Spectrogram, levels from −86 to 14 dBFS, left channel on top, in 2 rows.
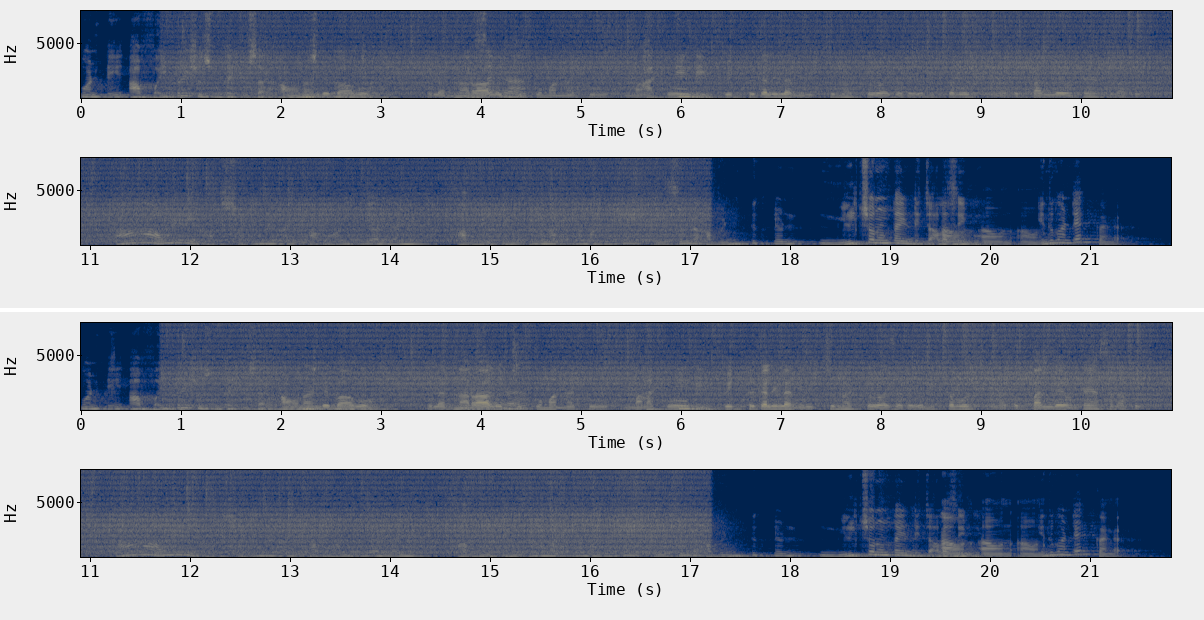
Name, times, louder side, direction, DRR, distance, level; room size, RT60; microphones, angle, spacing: voice 1, 0.0-3.0 3.7-4.5 5.6-6.3 11.2-14.3 14.7-17.5 17.8-19.9 20.5-20.9, left 2 dB, 45° left, 13 dB, 1.4 m, -40 dB
sound 1, 0.8-17.2, right 2 dB, 5° right, 0.7 m, -39 dB
voice 2, 2.0-2.9 3.5-6.1 6.4-10.5 12.5-12.7 19.5-20.5 21.1-21.3, right 3 dB, 55° right, 13 dB, 0.7 m, -37 dB
25.0 x 18.0 x 8.0 m, 1.2 s
head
